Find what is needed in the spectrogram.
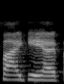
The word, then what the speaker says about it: Feige: Is it Feige? – Yeah. – Because that's how I've always pronounced it. And then one time I heard something else and... All right. – I'm sure it's... Yeah. – So it's Feige.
